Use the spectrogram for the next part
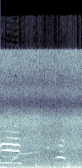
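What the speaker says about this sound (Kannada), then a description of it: "ನೋಡಿ ಬೀಚಲ್ಲಿ ತುಂಬ ಅಲೆ ಇದೆ ಅಂದರೆ ಸಖತ್ ಅಲೆ ಇದೆ" Strong evening ocean waves on a beach give a broad rushing surf with wind buffeting the microphone, and a few brief whistle-like tones sound above it.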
